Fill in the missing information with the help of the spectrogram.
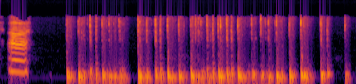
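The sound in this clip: Someone types a message on a computer keyboard, producing many quick, irregular key clicks with soft low thuds. The clicks come in bursts broken by short pauses.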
